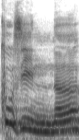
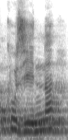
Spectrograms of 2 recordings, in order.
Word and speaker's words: Cousine: On remarque, on a deux prononciations différentes de la lettre C. Une fois, il se prononçait K, comme dans le mot de cousine, cousine, cousine. Et une autre fois, il s'est prononcé C, comme dans le mot Celsius, Celsius, Celsius.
